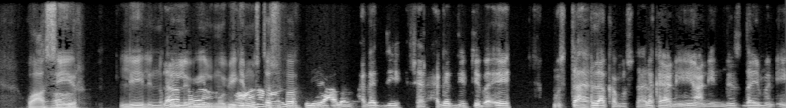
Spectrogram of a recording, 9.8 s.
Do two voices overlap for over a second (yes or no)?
yes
